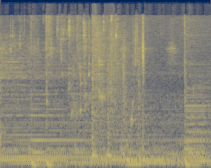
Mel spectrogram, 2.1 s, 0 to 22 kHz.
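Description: Water runs steadily from a tap or is poured into a container while exactly 20 grams are measured out, a continuous close splashing and trickling with small fluctuations throughout.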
